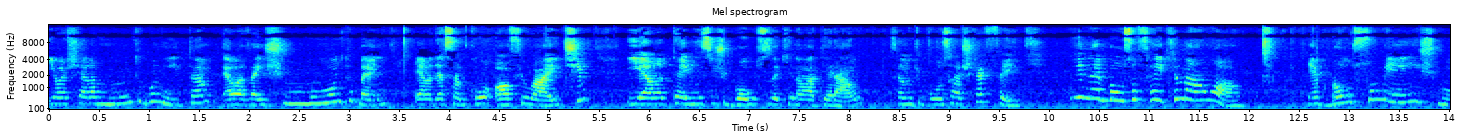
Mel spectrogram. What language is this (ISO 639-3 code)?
por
